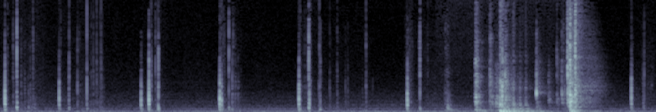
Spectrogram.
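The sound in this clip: A door is shut and locked: a run of sharp clicks and taps, then a heavier thud with a brief rattle and a second clunk near the end, all fairly quiet and with no voices.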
